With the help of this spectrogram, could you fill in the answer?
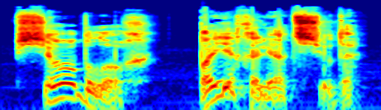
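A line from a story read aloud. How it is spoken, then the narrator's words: Sighed. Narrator (Russian): вздохнула странница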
